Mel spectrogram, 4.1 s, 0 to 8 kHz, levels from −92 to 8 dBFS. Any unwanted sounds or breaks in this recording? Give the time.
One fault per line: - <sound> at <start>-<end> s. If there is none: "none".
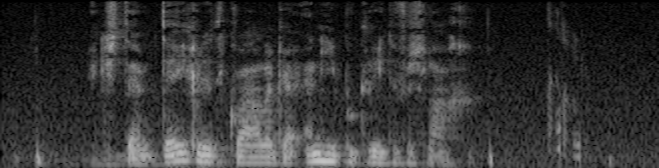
- chirp at 3.4-3.7 s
